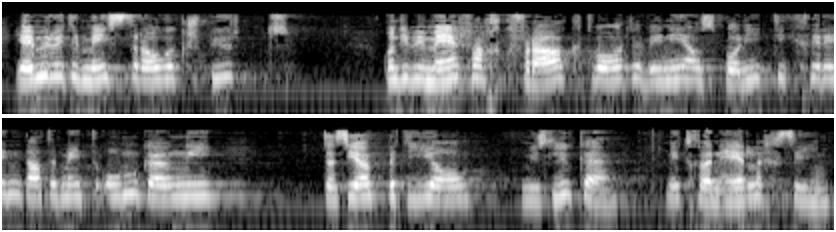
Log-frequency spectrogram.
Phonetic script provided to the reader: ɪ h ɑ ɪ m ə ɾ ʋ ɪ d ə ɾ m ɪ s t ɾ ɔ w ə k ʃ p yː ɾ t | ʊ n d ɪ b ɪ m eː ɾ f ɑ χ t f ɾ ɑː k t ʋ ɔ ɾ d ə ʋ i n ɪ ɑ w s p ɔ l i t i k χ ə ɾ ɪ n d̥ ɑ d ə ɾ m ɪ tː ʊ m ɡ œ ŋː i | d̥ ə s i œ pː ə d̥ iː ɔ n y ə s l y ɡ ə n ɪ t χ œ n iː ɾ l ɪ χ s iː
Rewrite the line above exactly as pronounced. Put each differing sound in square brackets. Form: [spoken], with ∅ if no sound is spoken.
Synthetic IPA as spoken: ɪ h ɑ ɪ m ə ɾ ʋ ɪ d ə ɾ m ɪ s t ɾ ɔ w ə k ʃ p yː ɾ t | ʊ n d ɪ b ɪ m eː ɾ f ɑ χ [k] f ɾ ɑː k t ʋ ɔ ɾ d ə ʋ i n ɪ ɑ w s p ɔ l i t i k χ ə ɾ ɪ n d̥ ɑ d ə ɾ m ɪ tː ʊ m ɡ œ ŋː i | d̥ [ɑ] s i œ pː ə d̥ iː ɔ [m] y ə s l y ɡ ə n ɪ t χ œ n [ɛː] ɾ l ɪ χ s iː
